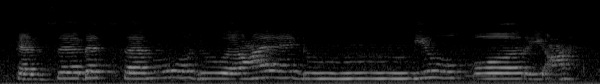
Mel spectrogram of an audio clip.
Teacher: Di ayat keempat, perhatikan nih, za-nya seringkali tidak ditasydidkan. Za-nya tasydid ya nak ya, harus dibaca seolah-olah ada dua huruf, kazzabat. Kemudian samudu wa adu itu ada tanwin bertemu dengan huruf ba, itu adalah iklab.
